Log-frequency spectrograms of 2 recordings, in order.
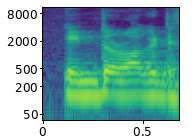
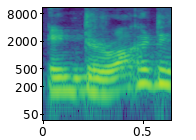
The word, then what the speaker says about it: interrogative: How do we change interrogative sentences from direct speech into indirect speech? First, just a reminder, a correction. Normally this word is pronounced as interrogative. The correct pronunciation of this word is interrogative.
